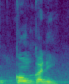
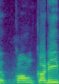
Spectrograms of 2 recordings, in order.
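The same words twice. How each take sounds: First: कोंकणी said "konkani", with a clear n; corrected कोंकणी. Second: कोंकणी said "konkari", with r for the n; mispronounced कोंकणी. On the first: Teacher correcting the slip, कोंकणी said as "konkani" with n. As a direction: give कोंकणी its n sound, "konkani". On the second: Teacher showing a possible slip in कोंकणी, said as "konkari". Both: Shown as a demonstration. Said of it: "लेकिन कोंकणी नहीं, कोंकणी".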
